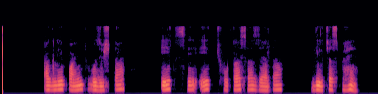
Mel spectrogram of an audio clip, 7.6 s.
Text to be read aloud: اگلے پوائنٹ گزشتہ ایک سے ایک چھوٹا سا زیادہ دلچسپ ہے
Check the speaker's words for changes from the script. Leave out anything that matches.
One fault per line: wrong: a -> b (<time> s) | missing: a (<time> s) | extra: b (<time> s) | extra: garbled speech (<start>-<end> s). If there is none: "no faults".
no faults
